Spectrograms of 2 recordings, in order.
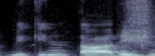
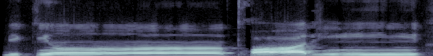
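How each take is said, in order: First: بقنطارج with the را joined to a ج-like sound; wrong reading. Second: بقنطارین very slow, ending in a clear رین; correct recitation. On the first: Teacher showing students the mistake to avoid. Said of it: "بقنطارج نہیں کرنا". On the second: Teacher showing students the right reading, drawn out. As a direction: stretch بقنطارین out, closing on رین. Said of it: "آپ نے پڑھنا ہے را یا دو زیر رین". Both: Shown as a demonstration.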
